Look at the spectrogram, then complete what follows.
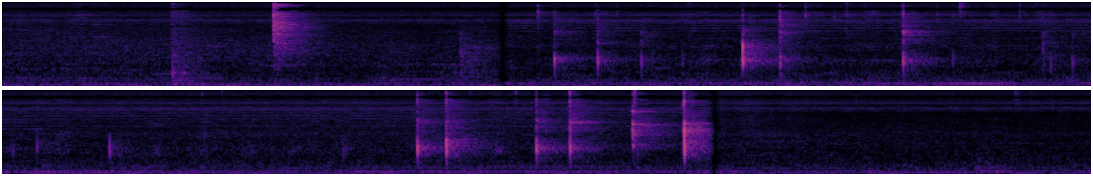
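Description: Kitchen utensils clinking and tapping against a ceramic bowl and a pan as egg yolk is stirred and warm pudding is ladled in: scattered light clinks, a group about four seconds in and a quicker run near the end.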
